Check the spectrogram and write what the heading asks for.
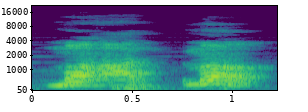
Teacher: ये दोनों आ मिल करके अपनी सत्ता को मिटा करके एक तीसरे आ को जन्म दिया · तो यहाँ है महा जोड़ आत्मा, तो पहले शब्द खंड का अंतिम वर्ण आ और दूसरे शब्द खंड का आदि वर्ण आ, तो यह आ और आ मिलकर के आ हो गया, आ विकार पैदा हो गया, तो यह शब्द हो गया महात्मा।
